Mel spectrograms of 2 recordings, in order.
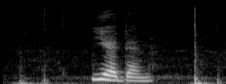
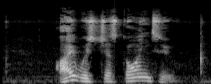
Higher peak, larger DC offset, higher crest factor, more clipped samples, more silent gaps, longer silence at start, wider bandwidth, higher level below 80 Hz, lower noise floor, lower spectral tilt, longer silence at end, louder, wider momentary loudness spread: about the same, -2 dBFS vs 0 dBFS; neither; about the same, 18 dB vs 20 dB; neither; neither; second, 0.15 s vs 0.55 s; second, 14 kHz vs 15.5 kHz; first, -40 dBFS vs -56 dBFS; second, -43 dBFS vs -49 dBFS; first, -8 dB/octave vs -2.5 dB/octave; about the same, 0.05 s vs 0.1 s; about the same, -18 LUFS vs -16 LUFS; first, 19 LU vs 5 LU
